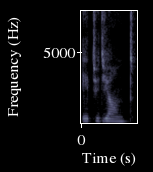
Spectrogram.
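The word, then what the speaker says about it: étudiante: será e etud en el caso que sea mujer femenino estaremos diciendo e etudiant estaré diciendo la t del final Por qué Porque Estudiante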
